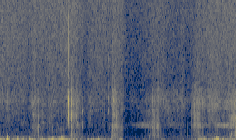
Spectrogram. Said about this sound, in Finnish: Nyt kuulette varmaan jo tutun äänen, kun kenkäni lampsustavat tässä pienen hiekkakerroksen päällä.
